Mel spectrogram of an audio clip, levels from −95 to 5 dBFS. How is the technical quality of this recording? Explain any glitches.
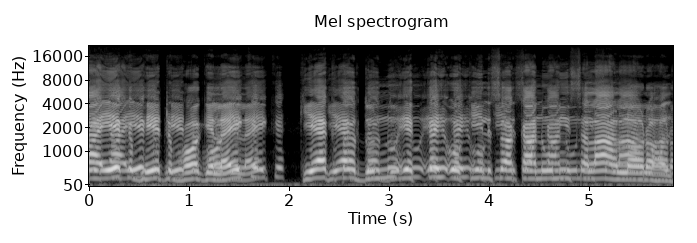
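The recording has one clear problem: a doubled audio track runs through the whole clip. Every syllable of the speech is followed by a second copy about a fifth of a second later. That copy is only a few decibels quieter. It has the full bandwidth of the original and no decay or room tone, so it sounds like a stuttering duplicate rather than an echo. The likely cause is the same signal reaching the mix twice, once through a slower path.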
